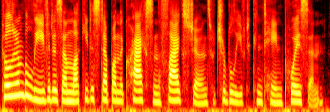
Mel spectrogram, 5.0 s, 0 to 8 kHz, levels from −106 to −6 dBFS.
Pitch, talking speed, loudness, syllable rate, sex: 210 Hz, 230 wpm, -22 LUFS, 6.4 syllables/s, female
